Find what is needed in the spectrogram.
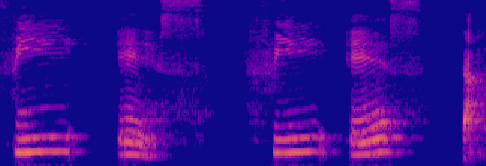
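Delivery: "fies, fiesta" drawn out, I and E as two separate vowels. Shown as a demonstration. Teacher shows learners how to split the vowels, I and E separate. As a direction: sound both vowels in "fiesta": fi-es-ta. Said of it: "pronounce the I and the E separately".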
